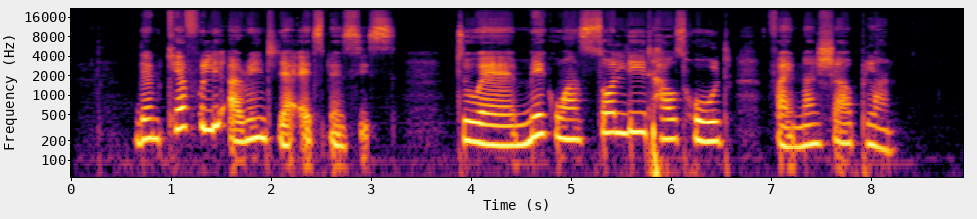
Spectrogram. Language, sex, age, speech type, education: Nigerian Pidgin, female, 30-45, spontaneous, tertiary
